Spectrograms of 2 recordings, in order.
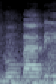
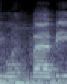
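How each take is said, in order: Both takes have the same delivery.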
